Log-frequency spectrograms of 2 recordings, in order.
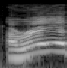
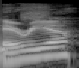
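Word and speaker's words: Aerea: does it sure uh got ARA deluxe edition assume that's how you say it is out digitally area I would say area are area a e r e a deluxe edition out digitally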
